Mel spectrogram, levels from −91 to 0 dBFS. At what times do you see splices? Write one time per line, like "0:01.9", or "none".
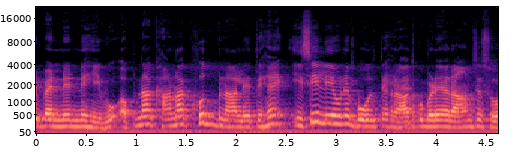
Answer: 0:03.5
